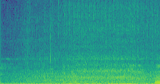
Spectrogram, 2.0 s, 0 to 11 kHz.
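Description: A Honda NXR 160 Bros motorcycle's engine running as it moves off slowly in traffic, with a rushing street and wind noise over a steady low rumble, growing louder.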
